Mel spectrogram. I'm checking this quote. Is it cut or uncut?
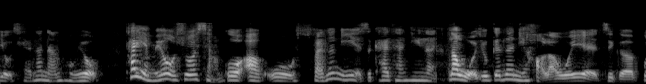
cut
